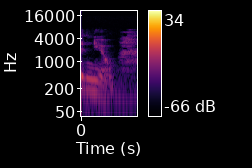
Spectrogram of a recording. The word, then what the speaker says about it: nu: Okay, so frequency is given in nu, and that's this this symbol, but this is how it's pronounced. Okay, so nu.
